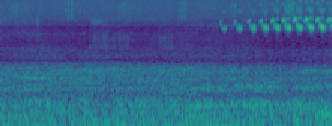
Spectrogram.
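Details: Yellowhammer (Emberiza citrinella) starting its song after a stretch of low rumble: a fast string of short, high, evenly repeated notes that runs to the end without a closing note.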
